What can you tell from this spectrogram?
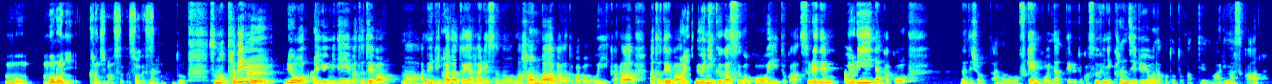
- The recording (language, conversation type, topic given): Japanese, podcast, 食べ物と環境にはどのような関係があると考えますか？
- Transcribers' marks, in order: other background noise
